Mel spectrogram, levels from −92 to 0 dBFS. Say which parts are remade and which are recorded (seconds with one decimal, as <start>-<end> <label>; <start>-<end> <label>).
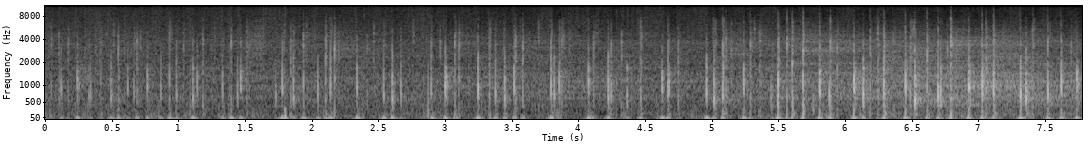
0.0-7.8 recorded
